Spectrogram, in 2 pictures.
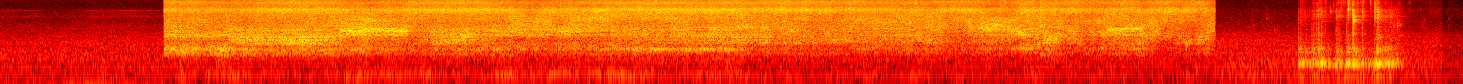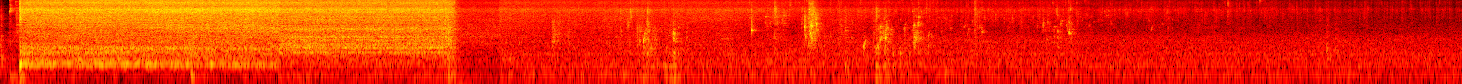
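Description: Tap water running hard into a stainless steel bowl, in two long pours with a short break between. After that, softer scattered splashes and light knocks of hands working in the water.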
